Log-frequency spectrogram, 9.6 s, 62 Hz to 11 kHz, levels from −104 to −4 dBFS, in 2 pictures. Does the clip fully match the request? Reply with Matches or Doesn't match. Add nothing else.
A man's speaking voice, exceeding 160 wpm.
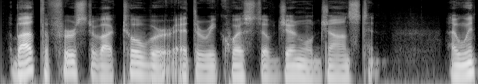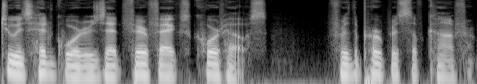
Doesn't match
